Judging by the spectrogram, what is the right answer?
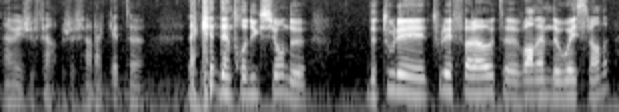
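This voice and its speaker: A man's voice: mid-range voice, a little fast, pushed and bright. A man streaming a game, commenting casually and thinking aloud with many fillers. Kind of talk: casual let's-play commentary.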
